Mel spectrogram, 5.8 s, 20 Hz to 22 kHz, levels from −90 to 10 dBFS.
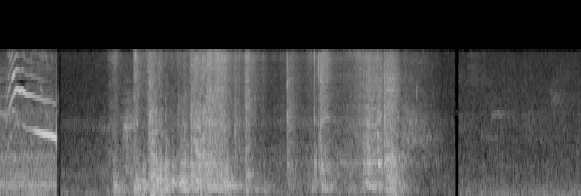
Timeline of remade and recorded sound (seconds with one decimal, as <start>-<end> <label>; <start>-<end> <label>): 0.0-2.1 recorded; 2.1-4.0 remade; 4.0-5.8 recorded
